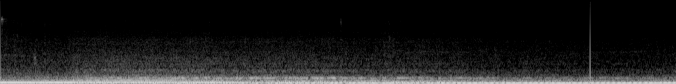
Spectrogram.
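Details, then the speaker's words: 1988 Chevrolet Suburban after lowering and rear brake adjustment, rolling: heavy low rumble with uneven scraping drag from the rear; rear brakes or driveshaft suspected, cause not found; there is also an exhaust leak under the hood and no tailpipe. "you got something dragging big time what is it though drive shaft"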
